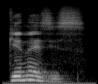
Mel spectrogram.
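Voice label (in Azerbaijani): "genezis", Azerbaijani; Orfoqrafiya Lüğəti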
